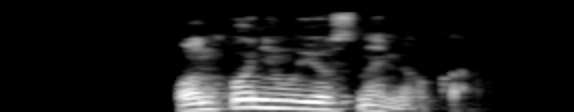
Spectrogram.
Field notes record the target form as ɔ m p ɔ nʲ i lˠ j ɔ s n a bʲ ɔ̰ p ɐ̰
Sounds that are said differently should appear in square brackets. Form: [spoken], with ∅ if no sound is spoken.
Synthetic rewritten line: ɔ [n] p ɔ nʲ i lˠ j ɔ s n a [mʲ] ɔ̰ [k] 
